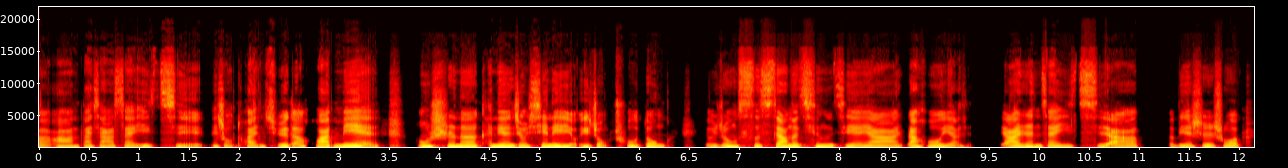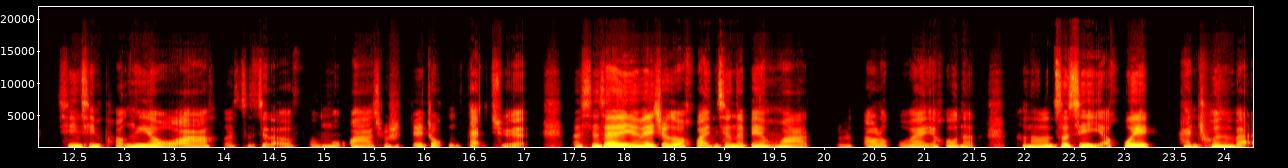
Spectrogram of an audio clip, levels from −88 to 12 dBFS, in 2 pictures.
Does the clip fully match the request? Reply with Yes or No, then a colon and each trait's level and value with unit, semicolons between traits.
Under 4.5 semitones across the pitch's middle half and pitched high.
No: average, 3.0 semitones; medium, 170 Hz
